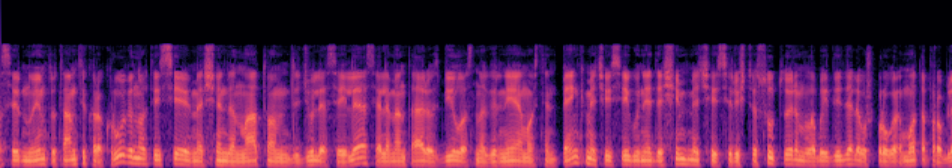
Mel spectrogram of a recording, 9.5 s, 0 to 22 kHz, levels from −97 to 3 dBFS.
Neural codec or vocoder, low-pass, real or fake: none; 7.2 kHz; real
